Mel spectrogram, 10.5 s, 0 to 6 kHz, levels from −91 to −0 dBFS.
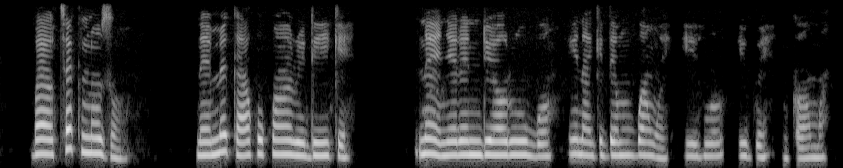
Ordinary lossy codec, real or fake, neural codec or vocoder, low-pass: none; real; none; 5.4 kHz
